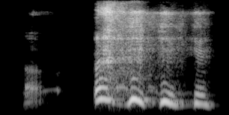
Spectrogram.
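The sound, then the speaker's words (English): A dog barks in a quick run of about four sharp, fairly high-pitched yaps, preceded by a brief softer whine-like sound. No one speaks. “Hold on, yeah. Just bark.”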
